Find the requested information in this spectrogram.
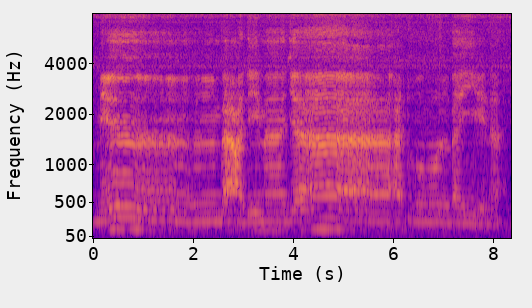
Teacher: So the noon gets changed into a meme, and then we leave a little bit of space when we read it, and then we have a ghunna. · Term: Al-iqlab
